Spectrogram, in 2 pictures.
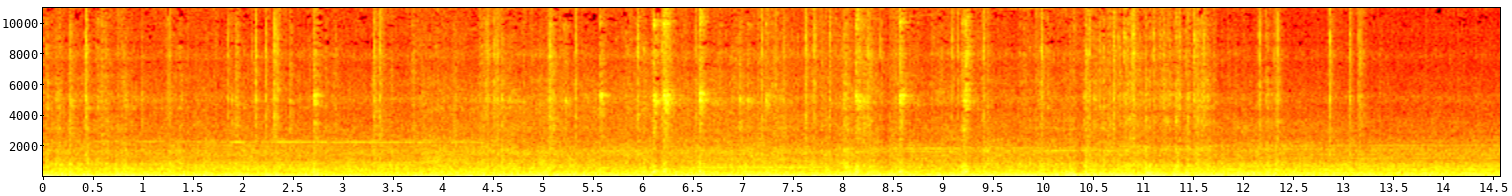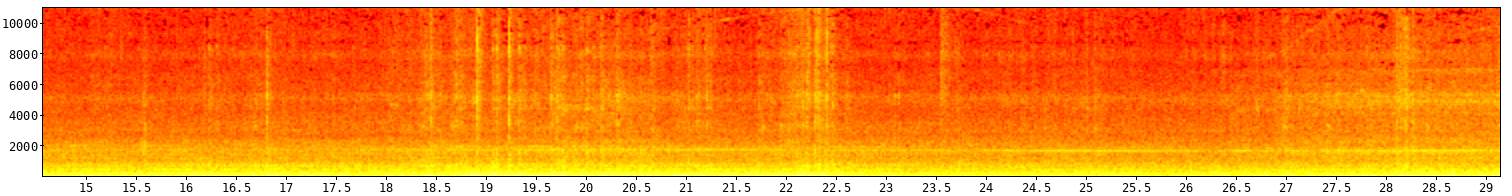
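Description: Scania DC9 five-cylinder diesel engine of a bus heard from inside the passenger cabin, running steadily and loud under load on a climb, with small rattles from the interior.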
